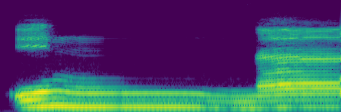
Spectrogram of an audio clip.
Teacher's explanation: Nunnya ditahan agak lama. Lebih dari 2 ketuk.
